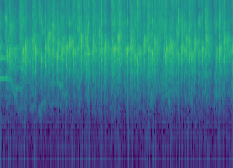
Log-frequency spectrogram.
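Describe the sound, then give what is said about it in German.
About twenty people in a small studio applaud a band from Freiburg, brisk continuous clapping at a steady, moderately loud level throughout. “Danke für die Einladung. Ihr dürft applaudieren.”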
